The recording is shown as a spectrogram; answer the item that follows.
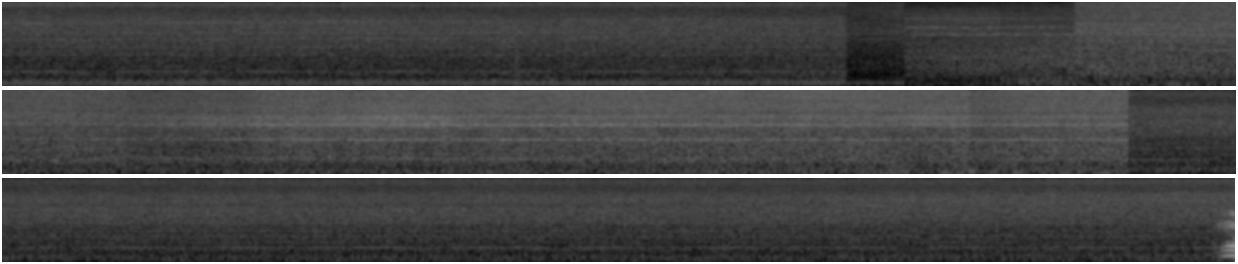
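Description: Aircraft engine starting up in the DCS flight simulator game, a faint hum that gives way to a rising, steady rushing roar which cuts off abruptly and drops back to a low hum.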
